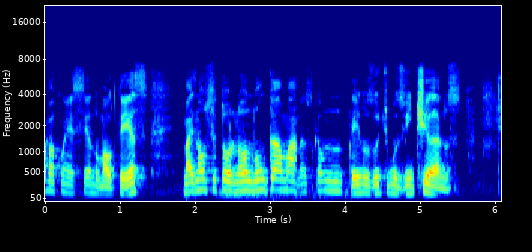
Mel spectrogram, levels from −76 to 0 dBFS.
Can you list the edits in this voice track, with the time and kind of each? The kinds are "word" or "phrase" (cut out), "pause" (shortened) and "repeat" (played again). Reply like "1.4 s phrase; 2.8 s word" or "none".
2.0 s word; 3.3 s phrase; 4.1 s phrase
